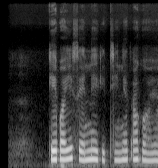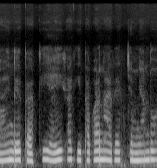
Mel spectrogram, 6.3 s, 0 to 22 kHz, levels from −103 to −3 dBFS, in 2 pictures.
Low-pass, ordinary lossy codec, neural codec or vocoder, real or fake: 19.8 kHz; none; none; real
